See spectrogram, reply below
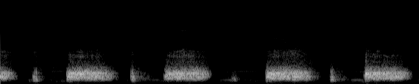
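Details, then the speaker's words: Regular heart sounds at about 61 beats a minute, each short sound followed by a long blowing diastolic murmur heard at the aortic focus: diastolic murmur of aortic regurgitation. "y obviamente si es insuficiencia va a tener soplo de visitante guys campeón soplo diastólica en el foco aórtico y acá tiene el soplo"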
